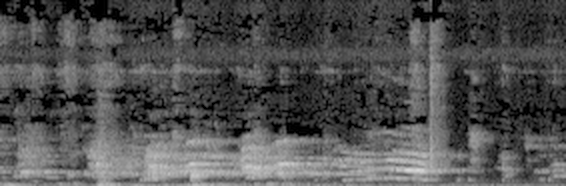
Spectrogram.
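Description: A dog howling and whining in drawn-out calls that waver up and down in pitch, fading out a little after three seconds in, with a few light clicks alongside.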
